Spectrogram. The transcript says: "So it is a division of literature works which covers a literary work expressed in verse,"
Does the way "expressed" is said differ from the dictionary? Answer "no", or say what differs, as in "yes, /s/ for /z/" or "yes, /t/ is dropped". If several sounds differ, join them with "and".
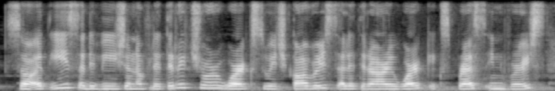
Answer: yes, /t/ is dropped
